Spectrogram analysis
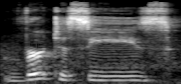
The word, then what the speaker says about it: vertices: make it plural and we say the word vertices vertices we change that X to a C @es vertices vertices three syllables we can handle it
